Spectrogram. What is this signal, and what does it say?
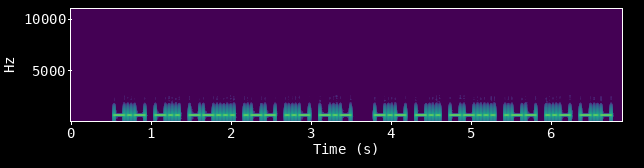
Morse code, heard as a keyed tone, about 28 wpm, 700 Hz. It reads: KD7WUK KD7WUK
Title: USA Call Signs Repeated 3x 28wpm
